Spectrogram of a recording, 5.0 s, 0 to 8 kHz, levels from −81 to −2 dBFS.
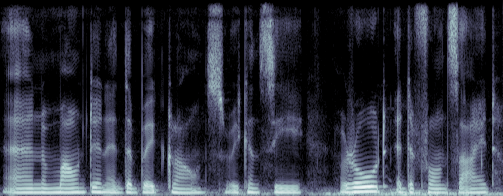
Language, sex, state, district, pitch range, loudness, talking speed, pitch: English, female, Arunachal Pradesh, Lower Dibang Valley, 110-165 Hz, -16 LUFS, 155 wpm, 160 Hz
